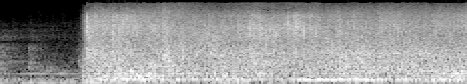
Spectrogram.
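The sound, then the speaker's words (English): A sudden loud rush of water begins after a brief quiet moment, then continues as a steady, dense roaring gush pouring into a ship's ballast tank, which is rapidly filling up, unbroken. “Water continues to pour into the ballast tank.”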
